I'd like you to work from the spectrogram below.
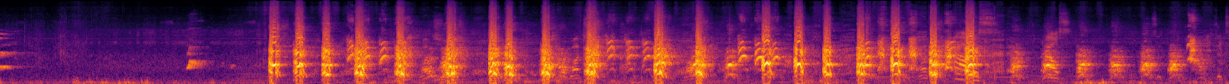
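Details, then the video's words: Trained guard dog barking on the watch command at an object previously used to make a threatening noise; after a brief quiet start, sharp barks repeat rapidly, about two per second, in a long steady series. "so as you can see he's barking at the object when we set the command he started to bark on watch"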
